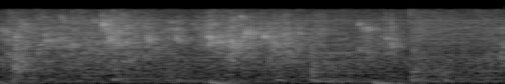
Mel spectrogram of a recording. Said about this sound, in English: And then my vinegar and sugar liquid cooled off. Just slowly pour it all over the whole thing.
